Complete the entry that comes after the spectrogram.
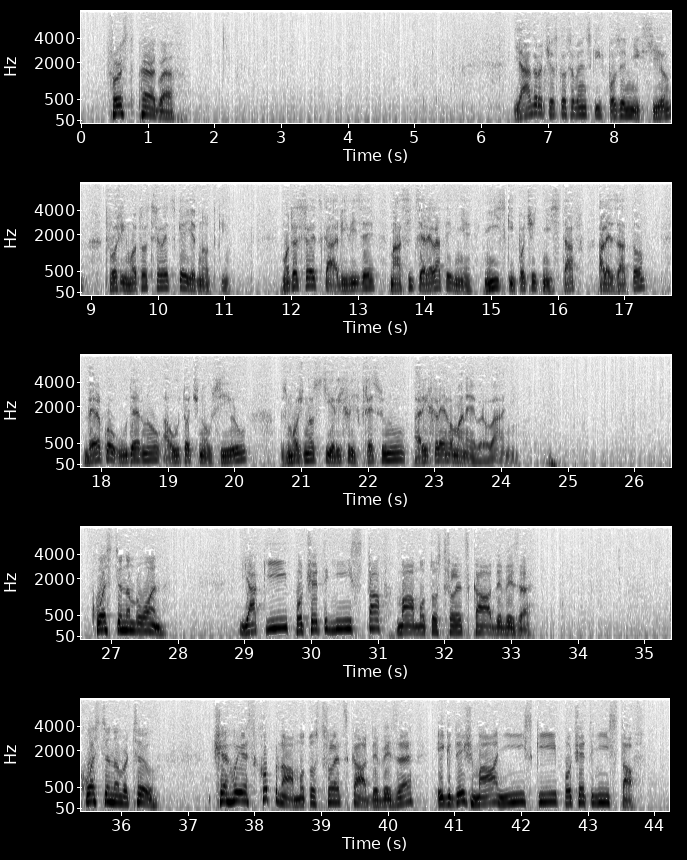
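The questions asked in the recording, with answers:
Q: Jaký početní stav má motostřelecká divize?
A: relativně nízký početní stav

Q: Čeho je schopná motostřelecká divize, i když má nízký početní stav?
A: velké úderné a útočné síly s možností rychlých přesunů a rychlého manévrování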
